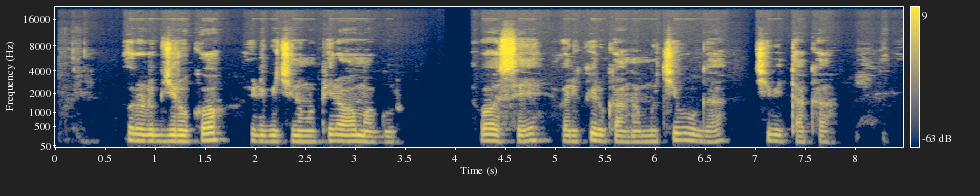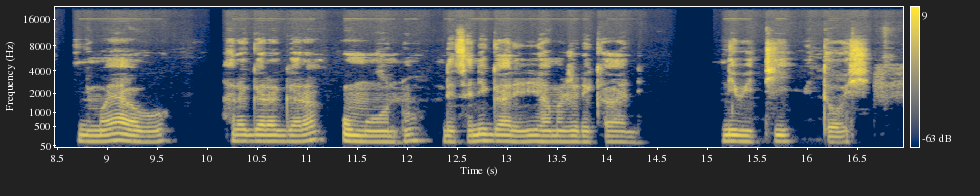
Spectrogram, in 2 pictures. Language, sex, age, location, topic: Kinyarwanda, male, 25-35, Nyagatare, government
